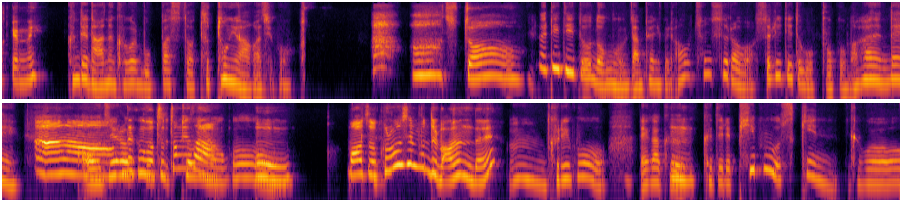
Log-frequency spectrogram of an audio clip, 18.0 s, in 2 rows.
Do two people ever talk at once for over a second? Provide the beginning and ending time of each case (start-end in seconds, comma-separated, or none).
9.7-11.8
